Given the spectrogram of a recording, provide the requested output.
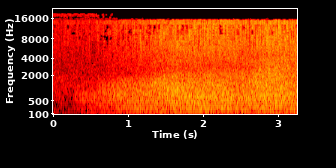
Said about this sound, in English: The waters flowing towards the grassy bank and lifting up the boat onto the bank. Feeling the warmth, the sunshine. Lingering in the sunshine and within the sound of the flowing water beside you.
